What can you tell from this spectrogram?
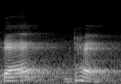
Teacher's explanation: उत्क्षिप्त व्यंजन जीभ पहले ऊपर उठकर मूर्धा को स्पर्श करे, फिर झटके से नीचे आए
